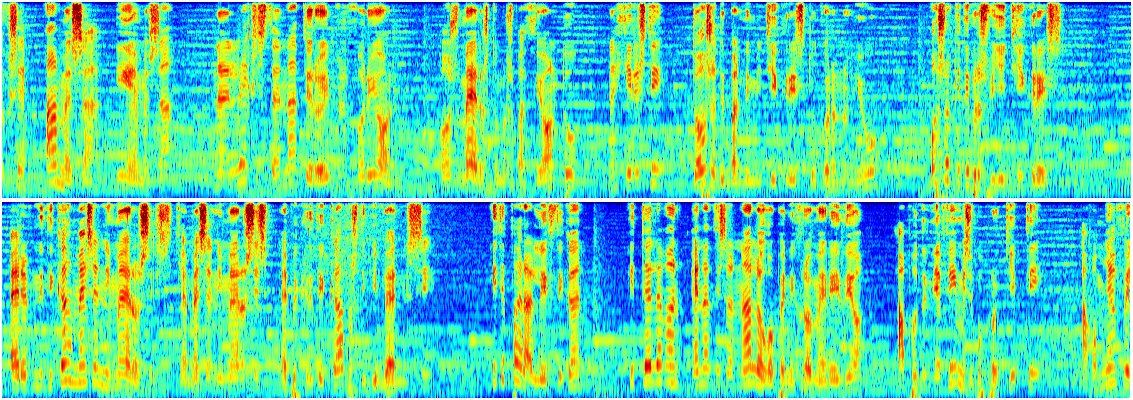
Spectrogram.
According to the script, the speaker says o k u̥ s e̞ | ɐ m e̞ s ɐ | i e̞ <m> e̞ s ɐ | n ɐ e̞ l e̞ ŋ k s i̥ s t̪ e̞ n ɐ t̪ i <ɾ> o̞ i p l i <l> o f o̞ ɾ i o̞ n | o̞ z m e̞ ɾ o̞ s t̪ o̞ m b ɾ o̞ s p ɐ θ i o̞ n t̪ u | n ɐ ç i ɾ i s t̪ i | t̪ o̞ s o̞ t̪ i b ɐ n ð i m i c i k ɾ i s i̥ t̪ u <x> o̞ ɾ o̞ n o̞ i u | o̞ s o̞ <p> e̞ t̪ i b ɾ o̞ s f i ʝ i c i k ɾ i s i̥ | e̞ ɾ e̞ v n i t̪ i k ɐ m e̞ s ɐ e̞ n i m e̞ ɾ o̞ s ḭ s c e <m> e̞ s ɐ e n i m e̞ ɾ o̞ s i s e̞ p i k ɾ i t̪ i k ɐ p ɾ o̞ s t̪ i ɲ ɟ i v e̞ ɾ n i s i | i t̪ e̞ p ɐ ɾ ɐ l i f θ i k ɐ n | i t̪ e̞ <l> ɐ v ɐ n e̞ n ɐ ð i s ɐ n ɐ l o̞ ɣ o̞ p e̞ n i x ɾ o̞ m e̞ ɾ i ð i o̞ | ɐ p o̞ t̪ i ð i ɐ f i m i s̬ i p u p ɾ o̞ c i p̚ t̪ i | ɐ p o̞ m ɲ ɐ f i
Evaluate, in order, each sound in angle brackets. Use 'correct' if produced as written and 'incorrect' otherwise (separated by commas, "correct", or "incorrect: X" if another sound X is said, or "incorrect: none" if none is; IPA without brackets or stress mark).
correct, correct, incorrect: ɾ, incorrect: k, incorrect: c, correct, correct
